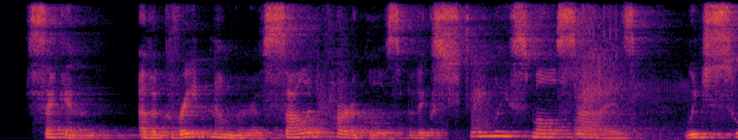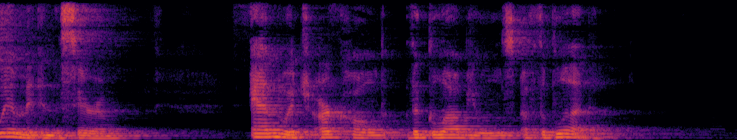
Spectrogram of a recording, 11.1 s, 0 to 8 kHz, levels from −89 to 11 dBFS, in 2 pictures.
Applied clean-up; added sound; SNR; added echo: neural separator model SepFormer DNS4.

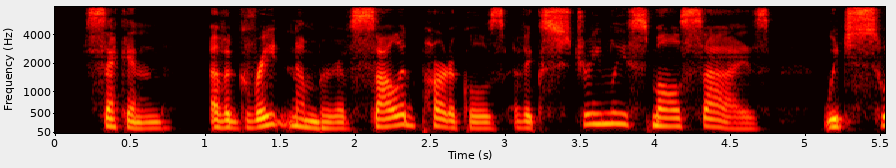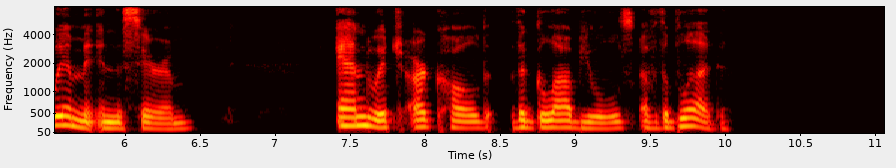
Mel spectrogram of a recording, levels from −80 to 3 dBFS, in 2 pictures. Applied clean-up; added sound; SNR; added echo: none; none; none; none.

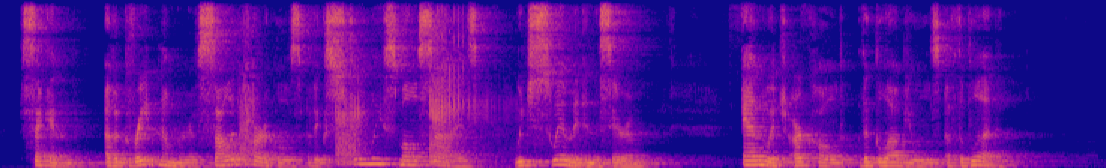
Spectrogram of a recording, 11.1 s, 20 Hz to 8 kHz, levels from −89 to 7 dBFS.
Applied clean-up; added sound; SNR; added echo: none; Fart; 11 dB; reverberation time 1.0 s.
